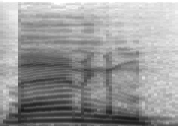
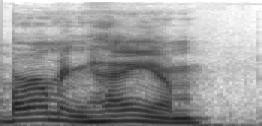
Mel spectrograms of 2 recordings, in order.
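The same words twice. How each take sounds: First: It is pronounced in the British way. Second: It is pronounced in a non-British way. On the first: The speaker calls it right. "It's Birmingham" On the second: The speaker calls it wrong. "it's not Birmingham in the, in the U K"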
